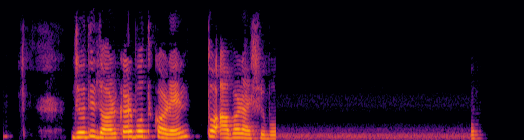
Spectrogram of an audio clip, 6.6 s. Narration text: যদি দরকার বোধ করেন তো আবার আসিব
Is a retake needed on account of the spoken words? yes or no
no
